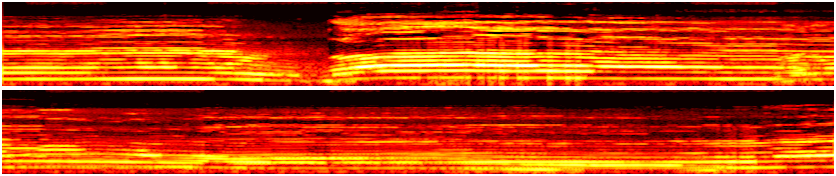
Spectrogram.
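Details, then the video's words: Domestic cats biting each other and threatening aloud: a sustained low moan, a short dip, then a sharp rising wail that settles into long, slowly wavering yowls. "แมวกัดกัน ขู่เสียงดัง"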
